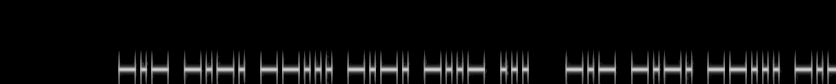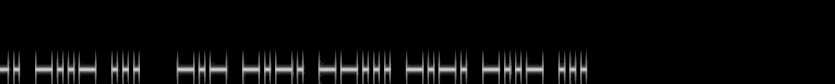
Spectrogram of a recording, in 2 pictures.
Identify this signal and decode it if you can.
Morse code, heard as a keyed tone, about 22 wpm, 700 Hz. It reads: KC7CXS KC7CXS KC7CXS
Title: USA Call Signs Repeated 3x 22wpm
